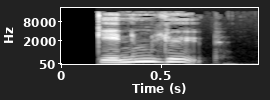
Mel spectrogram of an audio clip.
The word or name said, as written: gennemløb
